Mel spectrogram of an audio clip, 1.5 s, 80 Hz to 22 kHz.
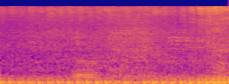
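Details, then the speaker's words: Yamaha Aerox scooter, won't start after recent engine rebuild, error code 12 shown: rapid regular "cetek cetek" clatter, engine not turning over; mechanic says starter/stator seems held back by the engine, magnet stiff; cause not confirmed. "enggak bisa ya enggak bisa si stator dia apa E mau gerak cuman seperti tertahan oleh mesin ya"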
